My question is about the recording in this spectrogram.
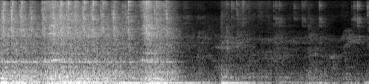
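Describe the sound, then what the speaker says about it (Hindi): A sewing machine running steadily while stitching a folded blouse strip, a fast even whir that stops partway, leaving quiet handling noise. "फिर सिलाई मशीन को धीरे धीरे हमें चलाना है ताकि पट्टी हमारी बराबर लगे।"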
